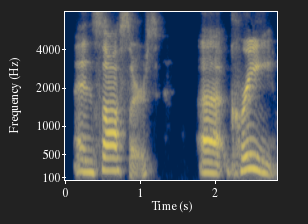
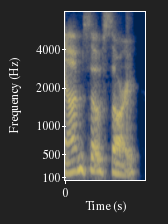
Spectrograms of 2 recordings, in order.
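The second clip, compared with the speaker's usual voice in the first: normal talking voice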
